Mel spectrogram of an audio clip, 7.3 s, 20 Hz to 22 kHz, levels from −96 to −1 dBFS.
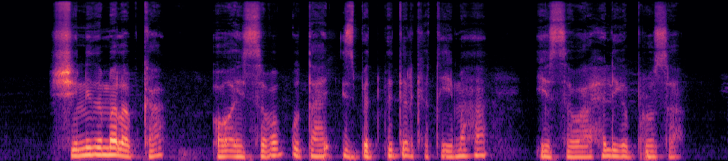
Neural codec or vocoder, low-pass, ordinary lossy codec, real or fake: vocoder, 44.1 kHz, 128 mel bands every 256 samples, BigVGAN v2; none; none; fake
